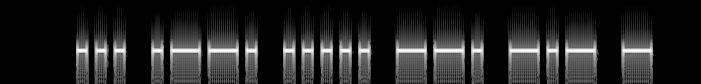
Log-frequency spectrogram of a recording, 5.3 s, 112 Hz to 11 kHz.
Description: Morse code, heard as a keyed tone, about 17 wpm, 700 Hz. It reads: SP5GKT
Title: DXCC-100 Call Signs - 6 Characters - Repeated 3x - 17wpm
